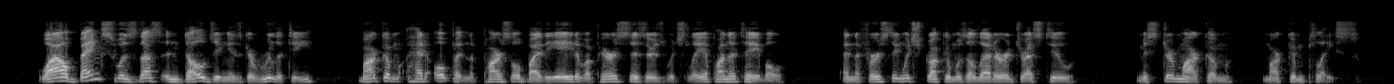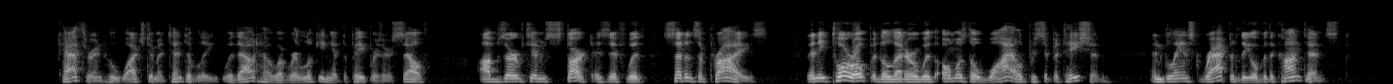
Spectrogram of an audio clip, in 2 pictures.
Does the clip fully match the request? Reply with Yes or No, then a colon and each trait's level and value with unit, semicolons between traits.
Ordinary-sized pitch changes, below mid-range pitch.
Yes: average, 3.5 semitones; low, 115 Hz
